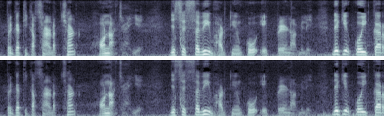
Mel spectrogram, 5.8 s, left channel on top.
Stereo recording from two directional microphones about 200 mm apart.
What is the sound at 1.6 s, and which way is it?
Speech, centre (ahead or behind).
